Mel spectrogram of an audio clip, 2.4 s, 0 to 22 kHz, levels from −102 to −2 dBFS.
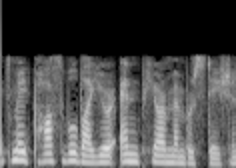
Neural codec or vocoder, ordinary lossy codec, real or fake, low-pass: none; MP3, 32 kbps; real; 5.4 kHz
